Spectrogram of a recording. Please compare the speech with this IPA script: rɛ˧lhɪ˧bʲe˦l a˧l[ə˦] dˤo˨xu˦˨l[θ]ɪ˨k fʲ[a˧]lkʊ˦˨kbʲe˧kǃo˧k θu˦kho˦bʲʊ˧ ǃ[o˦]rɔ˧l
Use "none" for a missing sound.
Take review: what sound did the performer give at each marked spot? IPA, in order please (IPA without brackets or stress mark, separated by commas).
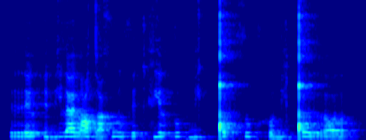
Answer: ɔ˦, θ, a˧, o˦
